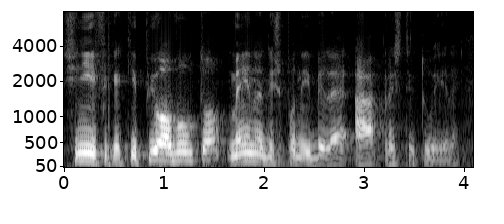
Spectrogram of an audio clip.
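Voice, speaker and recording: With vocal fry and a dark, mellow tone, a man speaks at a moderate pace in a fairly high pitch. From Romagna, Italy (Cesenatico); Romagna, Italy. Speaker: member of European Parliament, former mayor and dentist; former mayor. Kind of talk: TV interview. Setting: TV studio. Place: studio. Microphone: lapel.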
